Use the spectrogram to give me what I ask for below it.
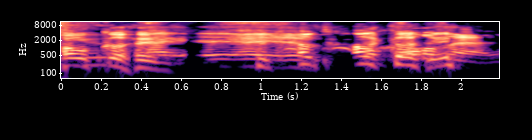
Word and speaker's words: Colquhoun: It's a bit like Colhoun. That K does not belong. There's a Q. Colquhoun.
